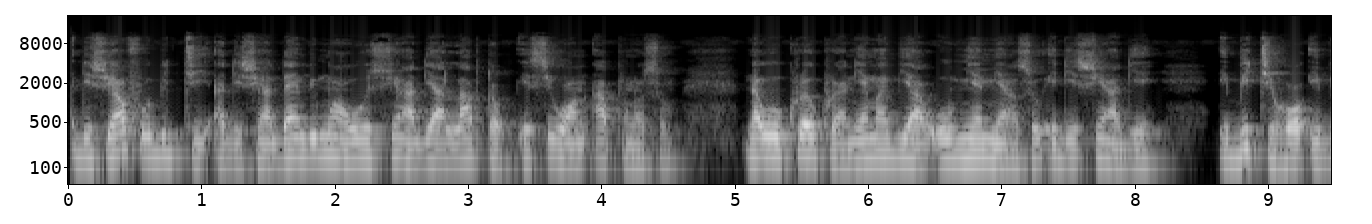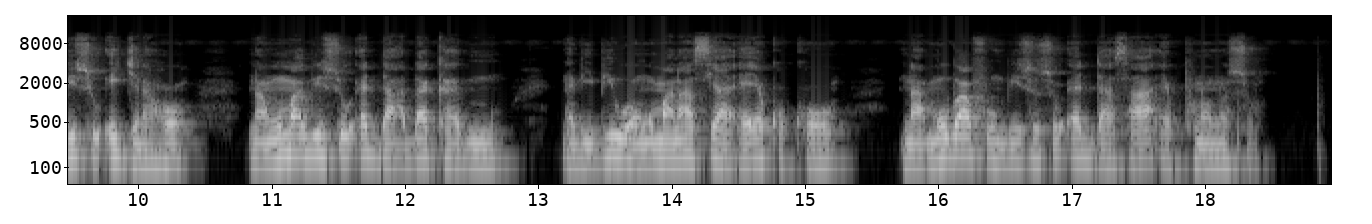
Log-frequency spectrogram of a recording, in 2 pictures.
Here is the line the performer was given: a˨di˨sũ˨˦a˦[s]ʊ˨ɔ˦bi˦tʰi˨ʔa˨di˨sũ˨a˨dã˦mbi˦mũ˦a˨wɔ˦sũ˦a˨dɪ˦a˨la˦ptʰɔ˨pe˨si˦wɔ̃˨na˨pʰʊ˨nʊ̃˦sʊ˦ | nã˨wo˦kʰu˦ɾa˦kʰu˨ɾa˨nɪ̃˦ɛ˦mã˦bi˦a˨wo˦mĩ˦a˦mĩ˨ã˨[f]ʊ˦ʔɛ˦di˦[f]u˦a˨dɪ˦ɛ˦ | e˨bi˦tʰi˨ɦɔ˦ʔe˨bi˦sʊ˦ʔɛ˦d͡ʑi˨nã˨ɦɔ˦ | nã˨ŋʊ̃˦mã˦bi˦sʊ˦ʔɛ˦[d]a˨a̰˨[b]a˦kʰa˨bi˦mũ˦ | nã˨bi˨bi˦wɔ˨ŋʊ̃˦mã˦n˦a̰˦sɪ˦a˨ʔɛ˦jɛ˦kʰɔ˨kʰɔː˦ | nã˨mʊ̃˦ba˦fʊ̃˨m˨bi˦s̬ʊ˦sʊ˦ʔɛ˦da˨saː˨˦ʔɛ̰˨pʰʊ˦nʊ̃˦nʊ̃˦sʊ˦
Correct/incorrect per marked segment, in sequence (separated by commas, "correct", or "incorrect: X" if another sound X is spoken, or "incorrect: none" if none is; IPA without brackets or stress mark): incorrect: f, incorrect: s, incorrect: s, correct, incorrect: d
